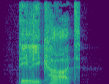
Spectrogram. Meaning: 1. delicate 2. delicious
- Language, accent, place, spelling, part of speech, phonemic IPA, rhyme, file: German, Germany, Berlin, delikat, adjective, /deliˈkaːt/, -aːt, De-delikat.ogg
